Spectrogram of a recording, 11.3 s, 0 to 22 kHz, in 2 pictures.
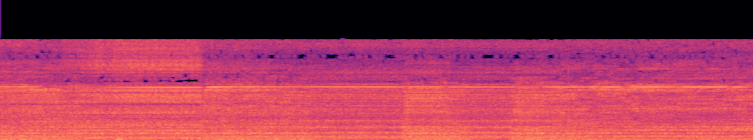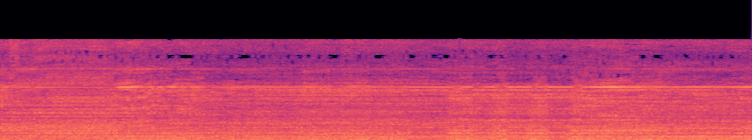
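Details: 2015 Chevy Equinox 2.4L with code P0411, key on engine off, secondary air pump relay commanded on by scan tool: steady loud electric blower roar; pump moves air normally, clogged ports later found as the fault.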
